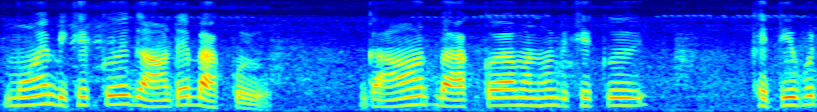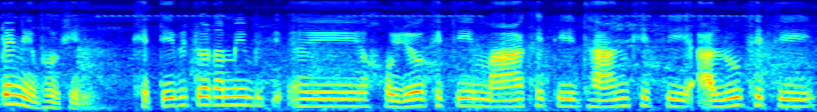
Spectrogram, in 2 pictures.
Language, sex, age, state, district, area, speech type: Assamese, female, 60+, Assam, Dhemaji, rural, spontaneous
